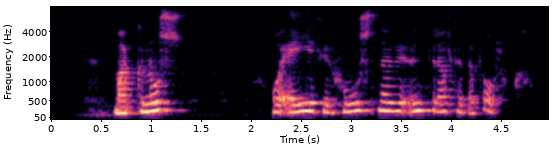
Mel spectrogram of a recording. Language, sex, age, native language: Icelandic, female, 50-59, Icelandic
